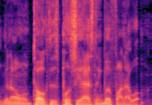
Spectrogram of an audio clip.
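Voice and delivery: low, trailing-off reluctant voice; grudging. Retold or imitated. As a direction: give in quietly and wearily. Grudging reply in retold call.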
